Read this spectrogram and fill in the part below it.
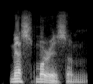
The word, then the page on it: mesmerism: American English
